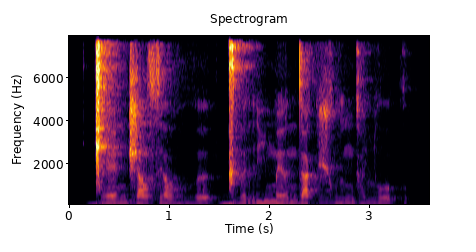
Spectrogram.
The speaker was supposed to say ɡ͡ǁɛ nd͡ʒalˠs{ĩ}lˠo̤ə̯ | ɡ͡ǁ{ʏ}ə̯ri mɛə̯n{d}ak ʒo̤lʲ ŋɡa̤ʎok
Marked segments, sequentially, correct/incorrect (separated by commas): incorrect, incorrect, correct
